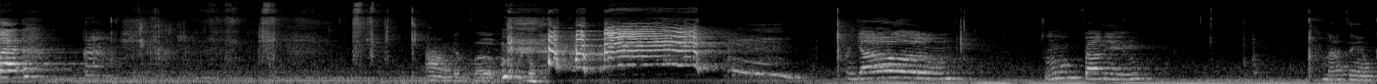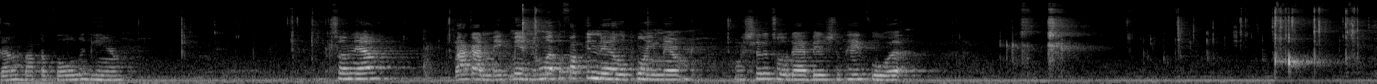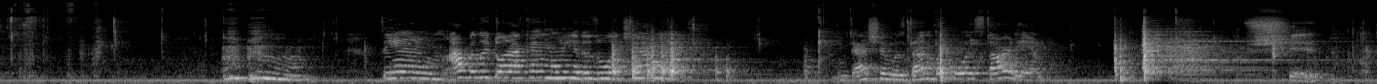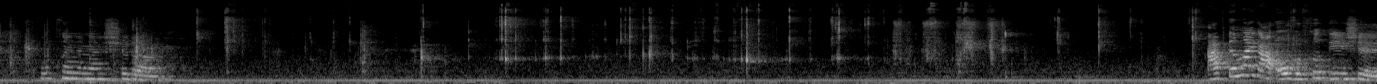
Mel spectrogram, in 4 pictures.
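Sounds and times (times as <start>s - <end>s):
low electrical hum: 0.0s - 55.0s
wet chewing: 1.3s - 4.3s, 23.2s - 29.8s, 43.2s - 53.4s.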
